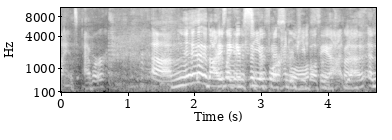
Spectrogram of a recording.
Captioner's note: laugh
